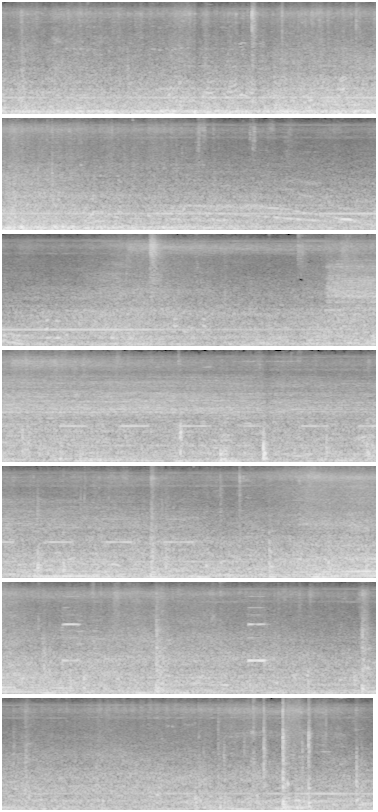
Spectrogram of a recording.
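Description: Inside a moving San Francisco Muni vehicle: low running rumble with a steady whine that glides down in pitch as it slows, under passengers' chatter. Partway through, a regular series of short electronic beeps sounds, about nine in six seconds, with a couple of single beeps later.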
